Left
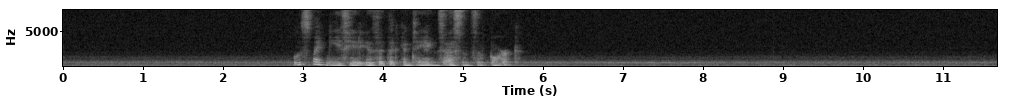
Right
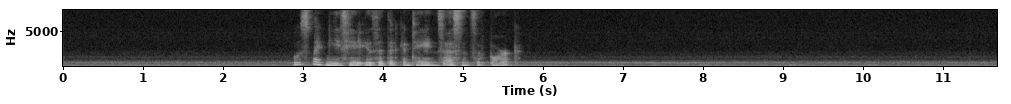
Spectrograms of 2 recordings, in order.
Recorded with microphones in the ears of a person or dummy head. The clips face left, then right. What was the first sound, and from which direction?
A woman speaking, 40° right (ahead or behind).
